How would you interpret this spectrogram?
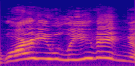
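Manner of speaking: very high, exasperated yelling; outraged wailing. Real, not acted. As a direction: wail at her in sheer outrage. Outraged at heroine leaving the man.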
